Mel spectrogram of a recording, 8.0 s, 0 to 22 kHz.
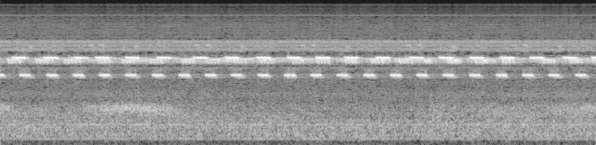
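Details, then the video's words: Night chorus of crickets deep in a forest: evenly spaced high-pitched chirps roughly every 0.4 seconds, layered over a constant ringing trill and faint background insect buzz. "CRICKET CHIRPING SOUND"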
